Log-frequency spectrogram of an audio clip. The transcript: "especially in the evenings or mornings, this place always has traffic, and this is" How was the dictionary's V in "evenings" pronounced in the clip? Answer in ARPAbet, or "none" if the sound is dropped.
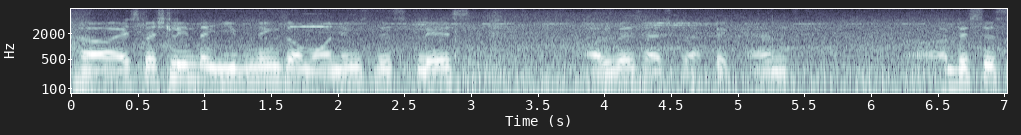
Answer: V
